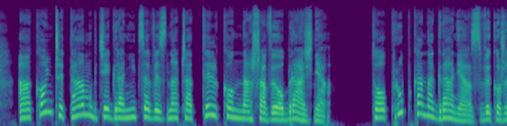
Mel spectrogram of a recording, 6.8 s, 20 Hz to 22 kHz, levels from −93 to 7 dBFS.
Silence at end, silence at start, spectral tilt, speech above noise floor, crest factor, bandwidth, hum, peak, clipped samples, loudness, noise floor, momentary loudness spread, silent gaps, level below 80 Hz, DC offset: 0 s; 0 s; -4 dB/octave; 54 dB; 18 dB; 18 kHz; none; -4 dBFS; under 0.1%; -23 LUFS; -77 dBFS; 4 LU; none; -58 dBFS; under 0.1%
